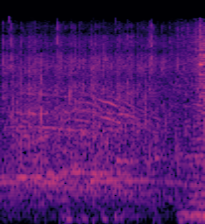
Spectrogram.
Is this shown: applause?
yes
